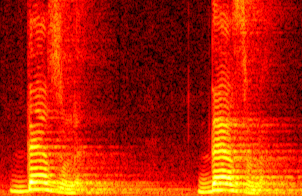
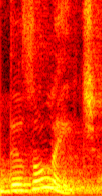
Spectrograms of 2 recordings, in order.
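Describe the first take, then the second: First: "desolate" com "late" reduzido a "lât"; força no "de", final curto e átono; final com schwa. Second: "desolate" com final "lêiti", vogal cheia; pronúncia errada. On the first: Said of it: "Então, ele fica". ("desolate" como "DÉ-zo-lât") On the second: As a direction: leia "late" inteiro no fim de "desolate". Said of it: "e não desolate". ("desolate" à brasileira, terminando em "lêitchi") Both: Shown as a demonstration.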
